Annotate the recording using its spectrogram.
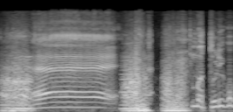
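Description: Men grunting with strain in an arm-wrestling contest: one long, held strained grunt, then two short grunts near the end.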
